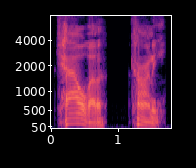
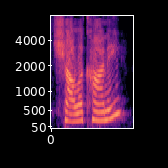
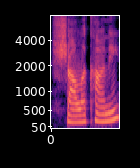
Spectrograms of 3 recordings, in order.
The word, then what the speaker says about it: Chalakani: But the last name, I'm going to go with Kala Connie. Nope. What is it? It's Chalakani. And some of the relatives pronounce it Shalakani. So either one of those two are correct.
